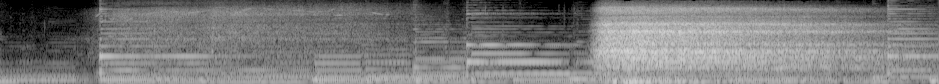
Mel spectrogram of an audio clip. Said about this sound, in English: And with that, they both took a deep dragon breath in and out.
